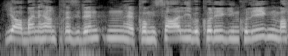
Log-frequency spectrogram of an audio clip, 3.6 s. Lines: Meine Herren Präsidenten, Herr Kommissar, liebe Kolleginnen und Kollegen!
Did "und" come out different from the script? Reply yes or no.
yes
